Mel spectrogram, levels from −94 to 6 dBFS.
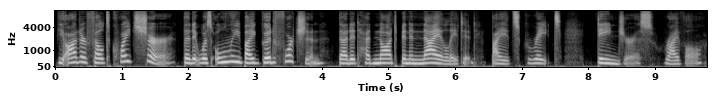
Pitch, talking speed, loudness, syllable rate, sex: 250 Hz, 140 wpm, -18 LUFS, 4.1 syllables/s, female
